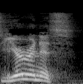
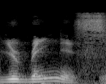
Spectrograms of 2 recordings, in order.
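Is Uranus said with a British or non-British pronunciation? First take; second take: British; non-British. First: The word is pronounced the British way. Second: The word is pronounced the non-British way. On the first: "That's the British way of pronouncing it" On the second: "Okay, fine"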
